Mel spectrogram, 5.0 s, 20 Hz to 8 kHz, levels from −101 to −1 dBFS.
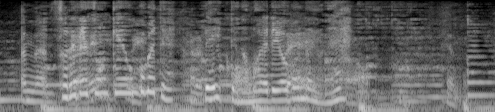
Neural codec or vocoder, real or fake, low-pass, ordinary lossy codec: codec, 16 kHz, 16 kbps, FreqCodec, smaller model; fake; none; none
